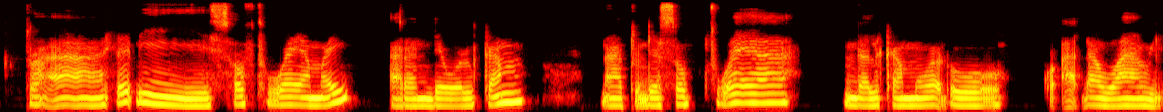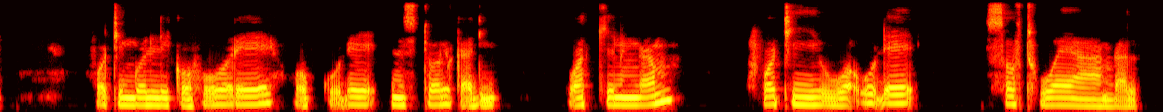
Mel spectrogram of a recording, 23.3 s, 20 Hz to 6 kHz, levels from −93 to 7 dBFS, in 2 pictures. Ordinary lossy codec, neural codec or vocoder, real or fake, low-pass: none; none; real; 5.4 kHz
